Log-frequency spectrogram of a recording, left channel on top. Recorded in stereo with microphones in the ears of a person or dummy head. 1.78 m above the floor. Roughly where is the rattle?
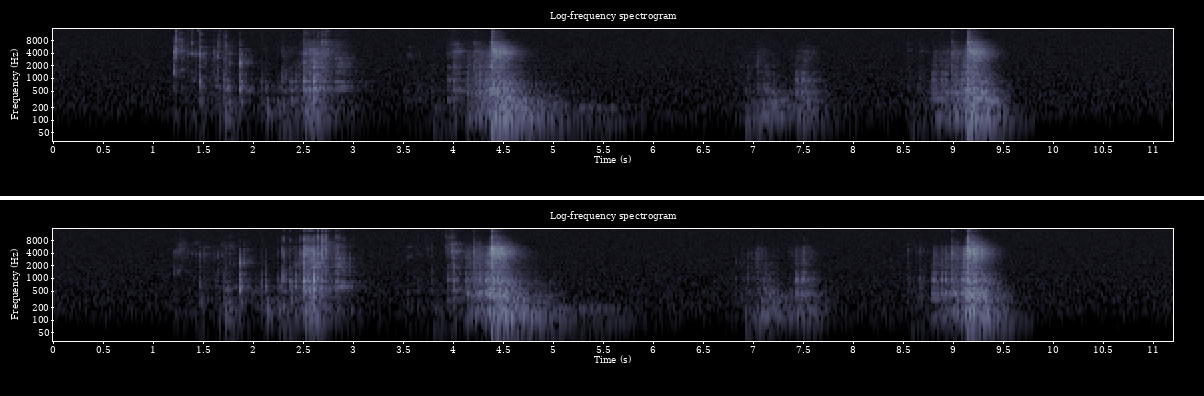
Right.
